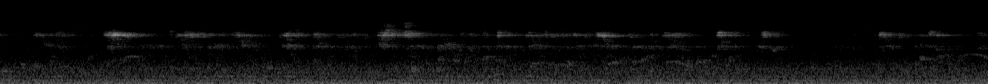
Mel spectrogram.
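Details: Domestic budgies chattering with quick, repeated high chirps and brief warbled notes, louder bursts standing out at about one, four and six seconds above a faint constant hum.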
